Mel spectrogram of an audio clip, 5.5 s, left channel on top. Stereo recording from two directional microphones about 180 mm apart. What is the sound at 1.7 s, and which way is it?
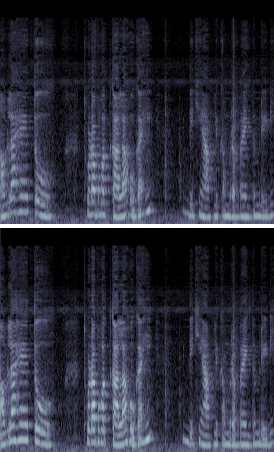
Speech, 45° right (ahead or behind).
